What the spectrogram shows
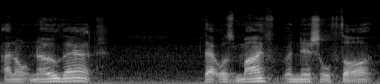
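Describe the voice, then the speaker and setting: A man giving a casual spoken review, rambling and halting with many fillers and restarts, blunt and critical. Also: mid-range voice. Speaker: show reviewer.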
